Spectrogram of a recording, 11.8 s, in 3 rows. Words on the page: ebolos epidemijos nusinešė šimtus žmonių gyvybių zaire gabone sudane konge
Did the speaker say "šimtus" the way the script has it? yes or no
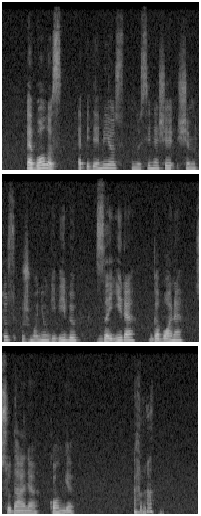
yes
